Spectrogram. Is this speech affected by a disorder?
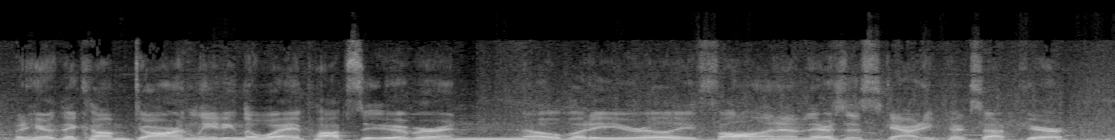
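No.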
